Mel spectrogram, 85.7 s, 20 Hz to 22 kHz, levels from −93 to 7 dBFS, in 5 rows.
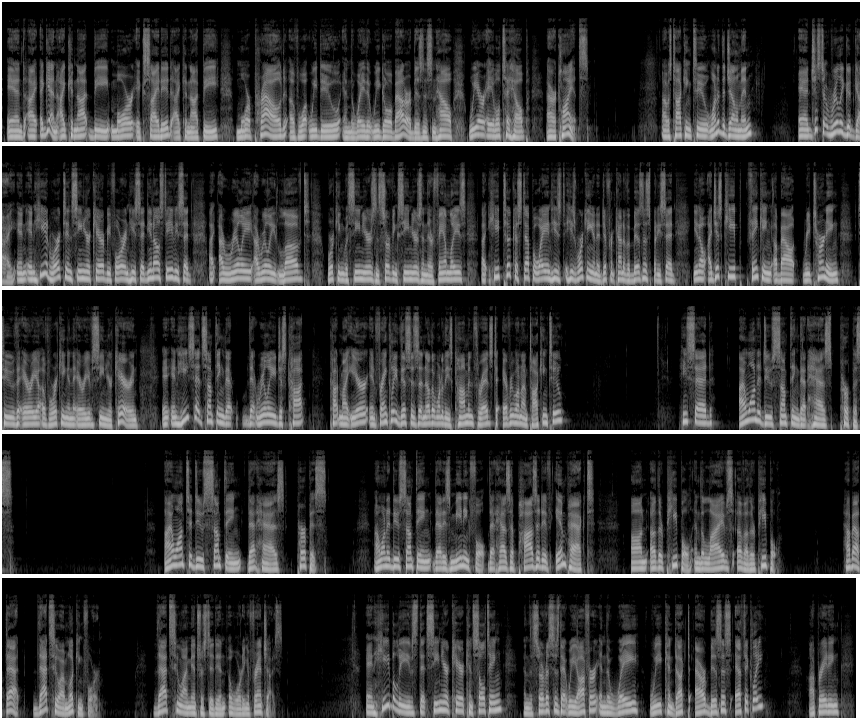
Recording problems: none

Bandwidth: 14.5 kHz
